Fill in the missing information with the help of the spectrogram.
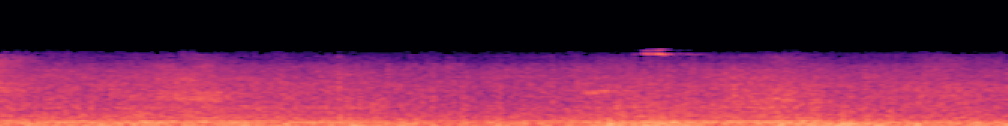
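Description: Steady traffic noise heard while riding: a continuous low engine hum with road and wind hiss, and motorcycles and motor tricycles running close alongside.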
